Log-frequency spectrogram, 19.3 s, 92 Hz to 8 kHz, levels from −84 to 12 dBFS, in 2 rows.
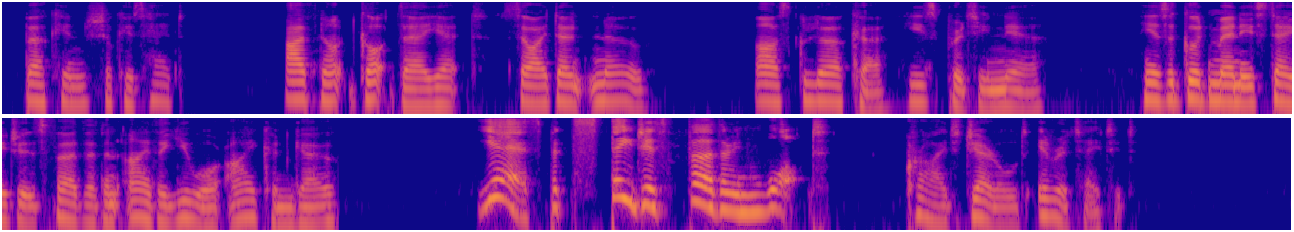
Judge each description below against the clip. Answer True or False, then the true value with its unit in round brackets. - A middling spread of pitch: True (4.3 semitones)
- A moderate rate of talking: False (125 wpm)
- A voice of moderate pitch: True (145 Hz)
